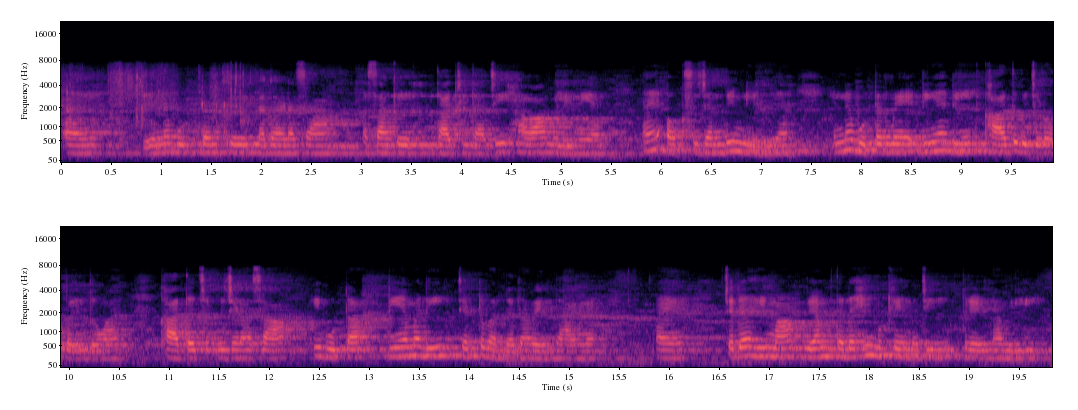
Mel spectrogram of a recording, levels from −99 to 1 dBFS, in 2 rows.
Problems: constant background noise, echo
